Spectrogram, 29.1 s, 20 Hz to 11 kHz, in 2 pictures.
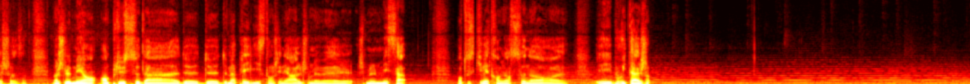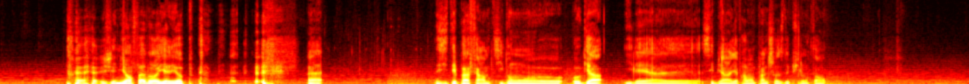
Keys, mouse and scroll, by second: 21.5 space, 21.6 click.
